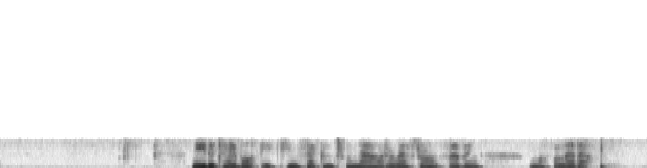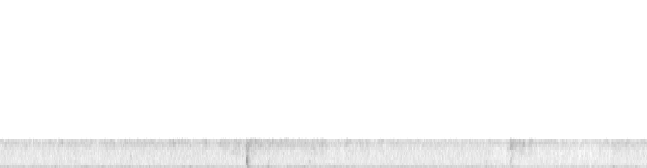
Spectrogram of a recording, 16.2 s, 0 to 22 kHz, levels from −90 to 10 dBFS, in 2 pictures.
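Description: From 3.00 to 5.65 s and again from 14.46 to 14.73 s, an AMR rate drop makes the speech buzzier and more synthetic, which fits a switch from 12.2 to 4.75 kbps. The spectrogram keeps its 4 kHz ceiling and the waveform shows no gap.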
